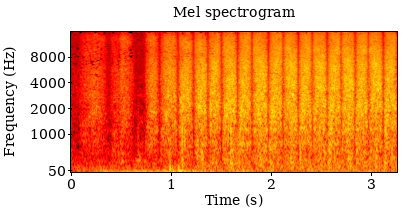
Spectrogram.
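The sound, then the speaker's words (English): Rapid, steady rubbing strokes over a surface as a wet finish is worked smooth, a hissy back-and-forth swish that starts softly and settles into a fast, even rhythm. No one speaks. “I mean, it needs a little more rubbing, but it's not bad.”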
